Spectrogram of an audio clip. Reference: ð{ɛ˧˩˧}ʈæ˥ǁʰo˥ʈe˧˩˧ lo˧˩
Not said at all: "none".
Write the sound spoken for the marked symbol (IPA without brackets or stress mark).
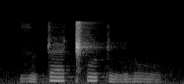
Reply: ʏ˧˩˧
